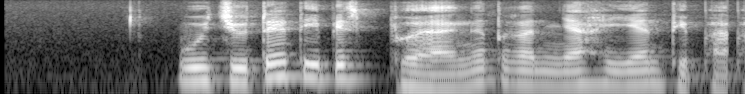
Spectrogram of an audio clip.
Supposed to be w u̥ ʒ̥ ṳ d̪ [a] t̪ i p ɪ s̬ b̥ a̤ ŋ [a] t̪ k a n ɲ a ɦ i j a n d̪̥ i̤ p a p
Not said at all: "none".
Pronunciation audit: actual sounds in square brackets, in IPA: e, ə

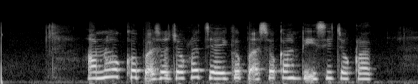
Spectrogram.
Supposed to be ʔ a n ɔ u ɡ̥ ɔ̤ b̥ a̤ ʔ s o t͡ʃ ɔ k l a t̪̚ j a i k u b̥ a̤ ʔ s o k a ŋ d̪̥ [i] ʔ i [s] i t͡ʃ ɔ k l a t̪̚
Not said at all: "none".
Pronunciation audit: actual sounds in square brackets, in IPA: i, s

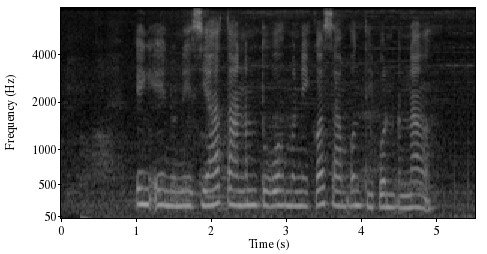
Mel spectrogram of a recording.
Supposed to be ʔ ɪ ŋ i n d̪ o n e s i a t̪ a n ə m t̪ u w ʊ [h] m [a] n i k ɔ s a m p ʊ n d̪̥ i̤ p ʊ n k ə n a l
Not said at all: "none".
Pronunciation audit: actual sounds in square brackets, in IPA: h, ə

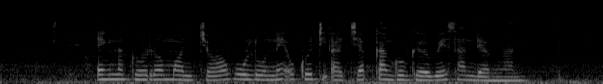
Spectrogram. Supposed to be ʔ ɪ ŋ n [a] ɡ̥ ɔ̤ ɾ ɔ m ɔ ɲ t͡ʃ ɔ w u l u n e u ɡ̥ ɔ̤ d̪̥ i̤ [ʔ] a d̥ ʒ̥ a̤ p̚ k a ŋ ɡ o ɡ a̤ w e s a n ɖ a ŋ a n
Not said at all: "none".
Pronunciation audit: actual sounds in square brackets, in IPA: ə, ʔ

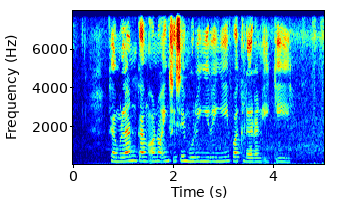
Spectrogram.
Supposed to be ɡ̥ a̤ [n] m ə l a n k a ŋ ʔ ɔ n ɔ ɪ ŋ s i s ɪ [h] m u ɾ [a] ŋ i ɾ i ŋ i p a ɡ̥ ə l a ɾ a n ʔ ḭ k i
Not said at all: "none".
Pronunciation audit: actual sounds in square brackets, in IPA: none, h, i

